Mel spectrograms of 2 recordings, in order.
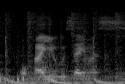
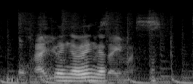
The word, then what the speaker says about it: Ohayou gozaimasu: Que se pronuncia Ohayou gozaimasu. – ¿Qué dijo? – Está más difícil. – Ohayou gozaimasu. – Ohayou gozaimasu. – Exacto.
